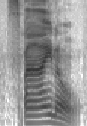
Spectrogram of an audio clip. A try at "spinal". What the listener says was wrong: Your S was a little too pronounced there, bud.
